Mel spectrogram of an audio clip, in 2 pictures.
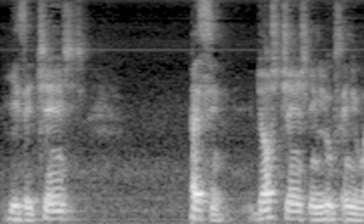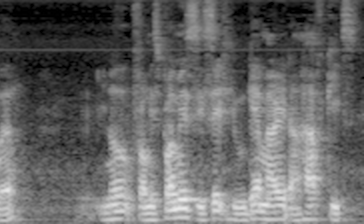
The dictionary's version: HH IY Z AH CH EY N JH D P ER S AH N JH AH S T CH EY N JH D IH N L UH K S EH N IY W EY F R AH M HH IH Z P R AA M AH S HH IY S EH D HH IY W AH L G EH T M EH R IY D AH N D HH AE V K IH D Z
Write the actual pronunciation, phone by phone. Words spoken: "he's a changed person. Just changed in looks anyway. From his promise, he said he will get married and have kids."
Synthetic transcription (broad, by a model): HH IY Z AH CH EY N JH D P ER S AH N JH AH S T CH EY N JH D IH N L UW K S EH N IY W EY F R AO M HH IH S P R AA M AH S HH IY S EH D HH IY W AH L G EH T M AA R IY D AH N HH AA F K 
